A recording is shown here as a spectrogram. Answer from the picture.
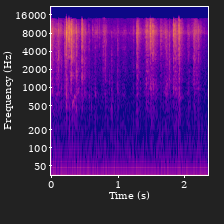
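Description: Plastic snack bag of mint sticks being handled in the hands, its film crackling irregularly in two spells, near the start and again in the second half.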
